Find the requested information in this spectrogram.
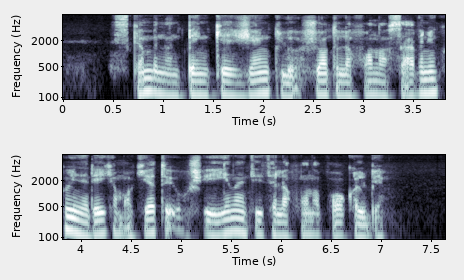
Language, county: Lithuanian, Kaunas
